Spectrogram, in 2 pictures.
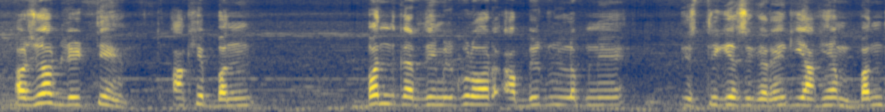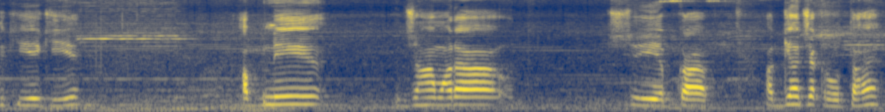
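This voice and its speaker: A man teaching meditation in an earnest, explanatory way, often repeating himself. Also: high voice. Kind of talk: instructional talk to camera.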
